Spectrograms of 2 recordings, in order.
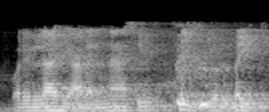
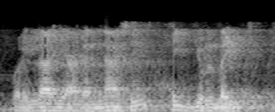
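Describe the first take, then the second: No difference in how they are said.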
